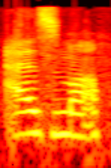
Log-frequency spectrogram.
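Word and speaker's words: asthma: Respiratory disorders की बात कर लेते हैं तो एस्थमा लिखते हैं, बट नाउ new pronunciation of एस्थमा इज एज़मा।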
